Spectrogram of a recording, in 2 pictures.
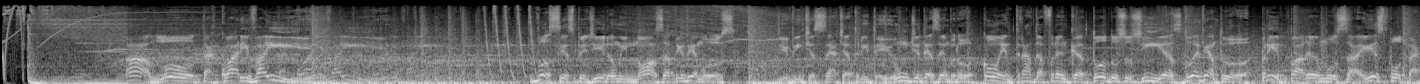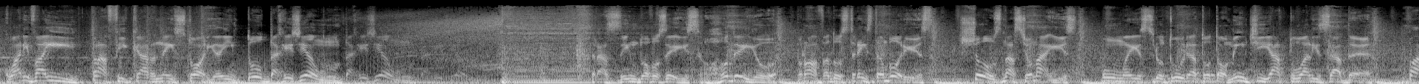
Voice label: LOCUTOR; Expo; Taquarivai

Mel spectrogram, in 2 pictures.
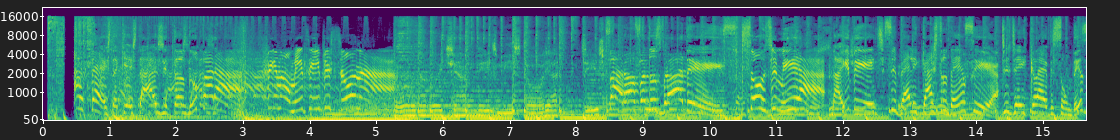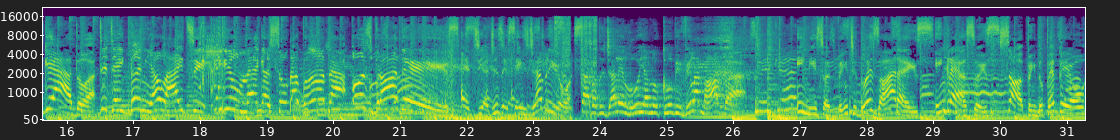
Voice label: locutora, chamadas

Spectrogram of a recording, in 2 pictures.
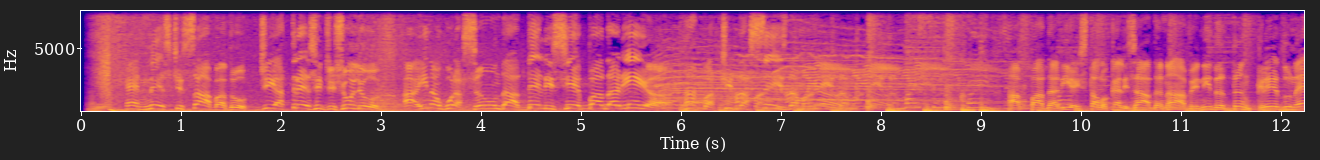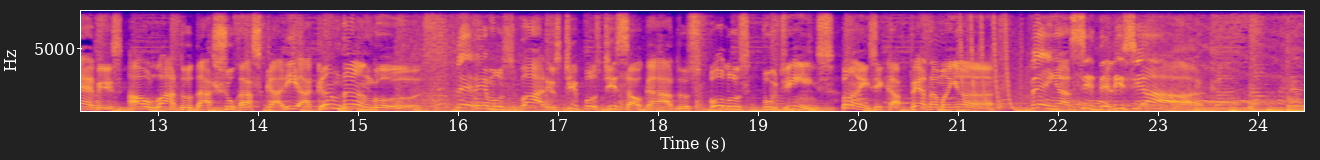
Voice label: locutor, comerciais; Padaria; Delicie Padaria

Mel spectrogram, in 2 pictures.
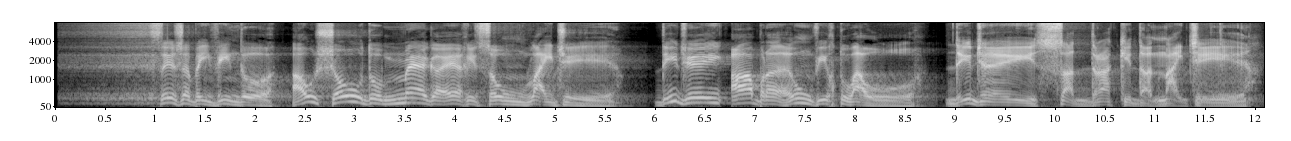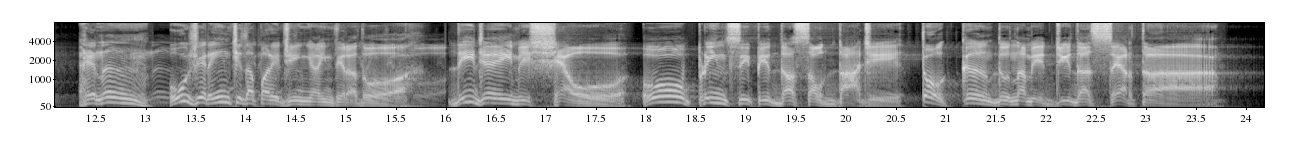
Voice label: vinhetas; São vinhetas sem efeitos sonoros de fundo, voz tratada, equalização e limpeza de ruídos

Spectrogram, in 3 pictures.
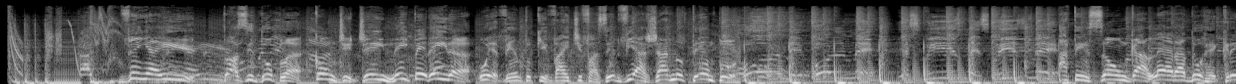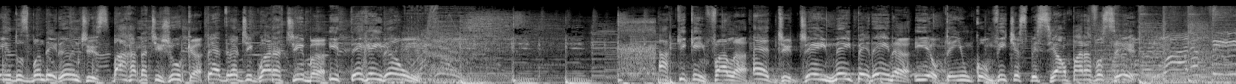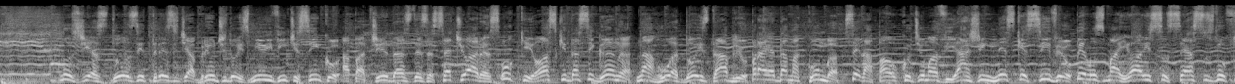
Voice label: LOCUTOR DJ

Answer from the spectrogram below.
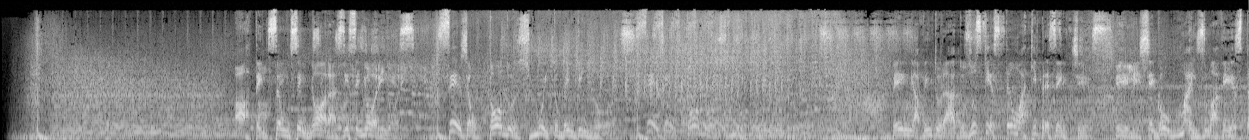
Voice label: ABERTURA DJ VOZ

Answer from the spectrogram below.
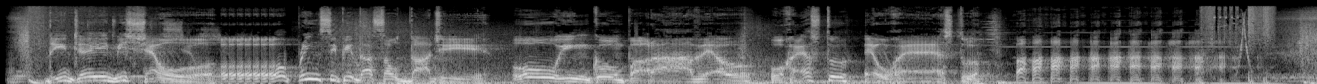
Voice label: vinhetas

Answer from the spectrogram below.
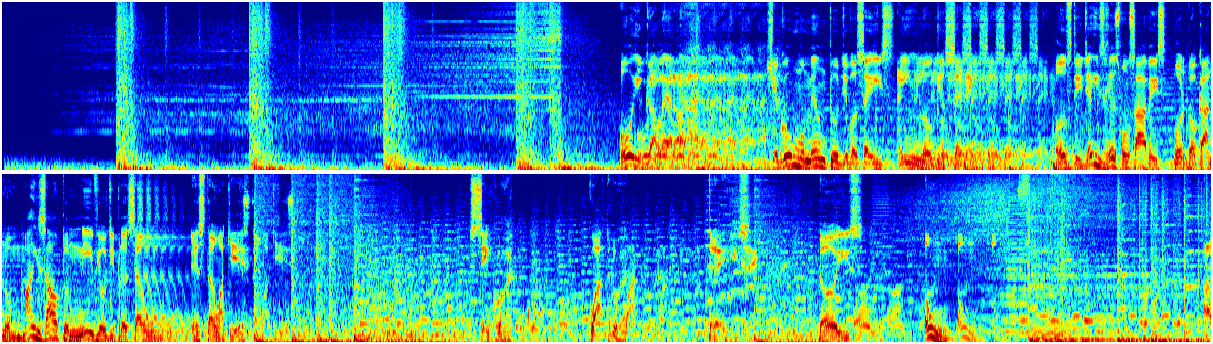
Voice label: Abertura Dj Voz

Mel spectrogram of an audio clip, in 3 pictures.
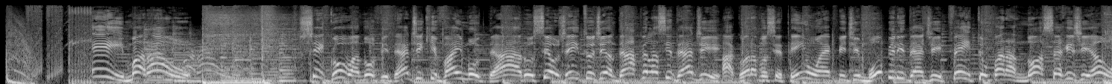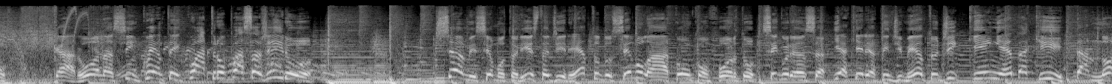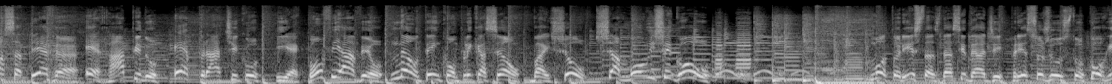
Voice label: LOCUTOR; Carona 54 Passageiro

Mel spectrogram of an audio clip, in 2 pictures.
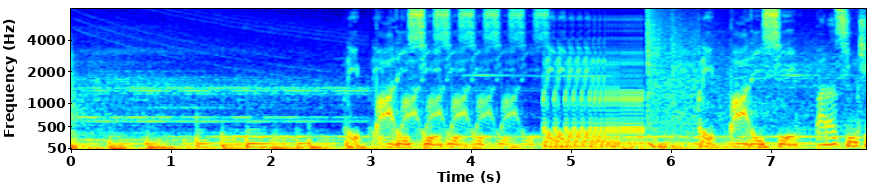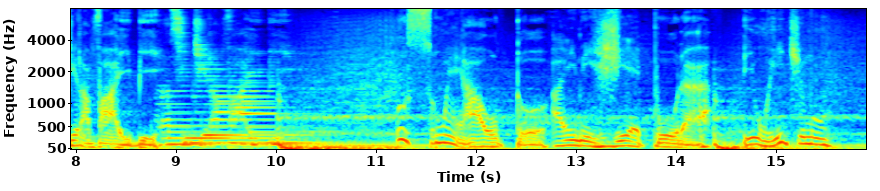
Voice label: ABERTURA DJ VOZ

